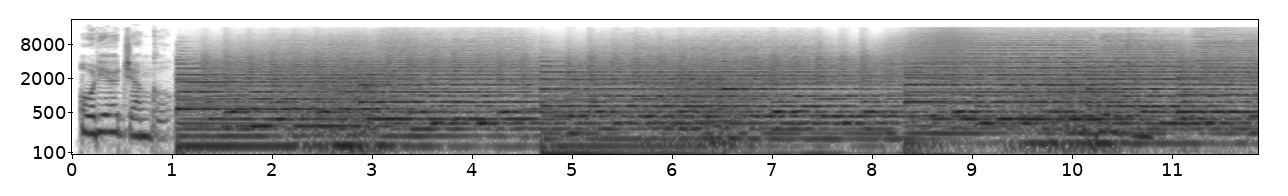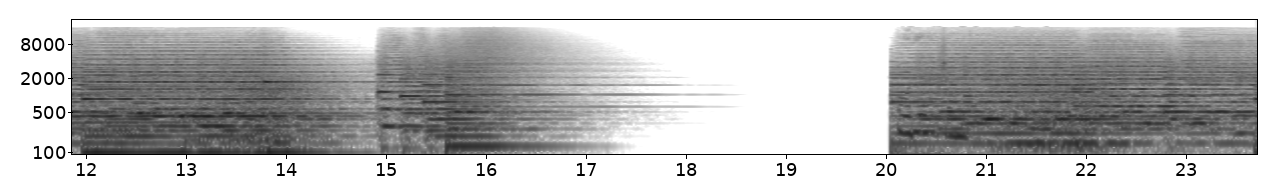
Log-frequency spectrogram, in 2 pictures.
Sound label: cinematic intro logo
